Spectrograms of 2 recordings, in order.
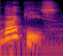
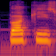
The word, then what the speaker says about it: Buc-ee's: Anyway, he absolutely adores going to Buc-ee's.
